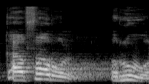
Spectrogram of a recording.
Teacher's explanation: را کے اوپر پیش ہے، را کو پر پڑھیں گے، اور واو مدہ ہے، 1 الف کے برابر کھینچیں گے۔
